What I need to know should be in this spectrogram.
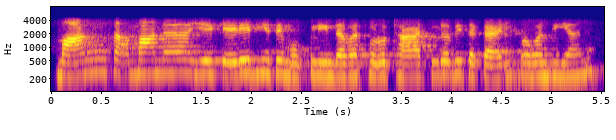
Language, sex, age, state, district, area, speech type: Sindhi, female, 30-45, Madhya Pradesh, Katni, urban, conversation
